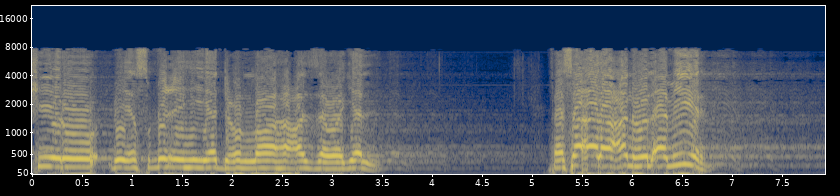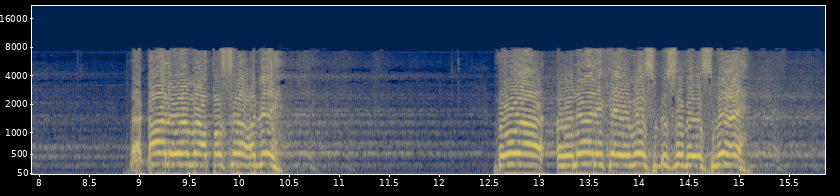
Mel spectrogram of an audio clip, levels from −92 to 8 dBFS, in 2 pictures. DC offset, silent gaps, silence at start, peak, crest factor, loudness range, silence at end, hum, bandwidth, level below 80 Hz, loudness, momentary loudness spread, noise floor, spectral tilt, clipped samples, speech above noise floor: under 0.1%; none; 0 s; -2 dBFS; 10 dB; 5 LU; 0 s; none; 8 kHz; -38 dBFS; -11 LUFS; 11 LU; -47 dBFS; -4 dB/octave; under 0.1%; 37 dB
